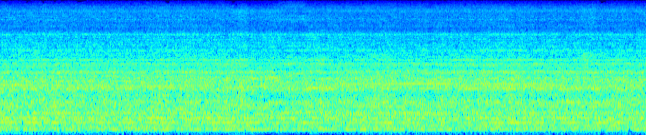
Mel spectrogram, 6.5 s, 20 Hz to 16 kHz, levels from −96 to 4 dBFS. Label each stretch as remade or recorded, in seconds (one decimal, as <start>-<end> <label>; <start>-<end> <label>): 0.0-2.2 recorded; 2.2-3.4 remade; 3.4-6.5 recorded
